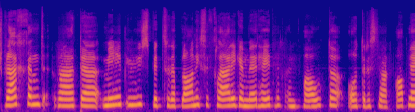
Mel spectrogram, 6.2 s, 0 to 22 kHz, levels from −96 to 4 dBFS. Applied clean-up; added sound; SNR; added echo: neural mask model DeepFilterNet 3.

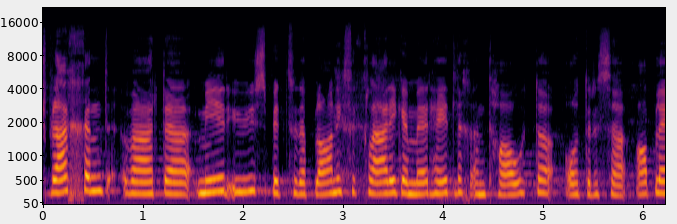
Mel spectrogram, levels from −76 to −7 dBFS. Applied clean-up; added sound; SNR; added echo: none; none; none; none.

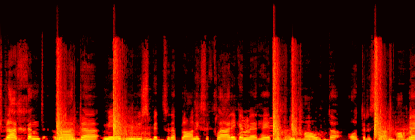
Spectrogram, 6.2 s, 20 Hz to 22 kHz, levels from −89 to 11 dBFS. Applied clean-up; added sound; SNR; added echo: classical method spectral subtraction.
